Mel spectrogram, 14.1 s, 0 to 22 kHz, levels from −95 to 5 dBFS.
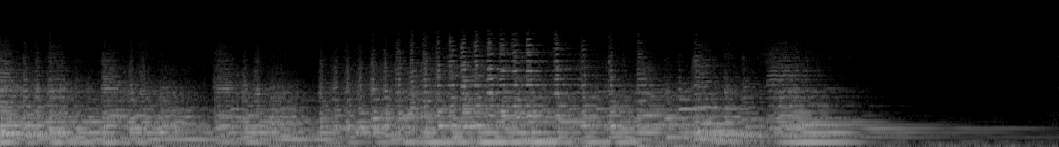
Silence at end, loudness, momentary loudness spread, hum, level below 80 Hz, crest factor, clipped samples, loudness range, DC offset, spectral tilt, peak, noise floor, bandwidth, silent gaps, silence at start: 0.95 s; -41 LUFS; 8 LU; none; -62 dBFS; 18 dB; under 0.1%; 6 LU; under 0.1%; -7.5 dB/octave; -24 dBFS; -69 dBFS; 8.8 kHz; none; 0 s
